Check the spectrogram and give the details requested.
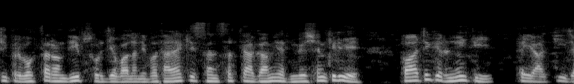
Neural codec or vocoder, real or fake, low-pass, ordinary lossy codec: codec, 16 kHz in and 24 kHz out, 2.2 kbps, FireRedTTS-2 codec; fake; 7.2 kHz; AAC, 32 kbps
